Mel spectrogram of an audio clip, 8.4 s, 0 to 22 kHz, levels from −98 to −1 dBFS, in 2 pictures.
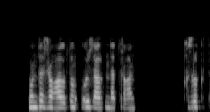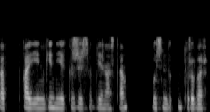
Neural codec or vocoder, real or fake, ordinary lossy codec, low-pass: none; real; MP3, 48 kbps; 5.4 kHz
